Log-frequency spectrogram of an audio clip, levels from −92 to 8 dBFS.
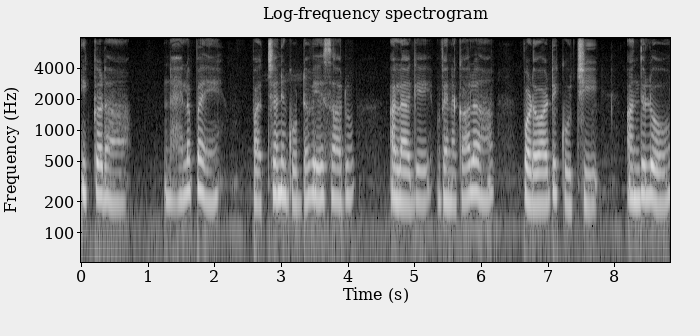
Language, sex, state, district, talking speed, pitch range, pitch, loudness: Telugu, female, Andhra Pradesh, Krishna, 75 wpm, 200-230 Hz, 215 Hz, -18 LUFS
